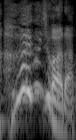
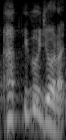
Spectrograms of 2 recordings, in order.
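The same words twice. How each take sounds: First: Squealed high and delighted; gleeful water. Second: Said in the usual way. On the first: Retold or imitated. Preacher voicing the happy water, high and gleeful. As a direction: voice the water as it laughs with joy. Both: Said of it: "이렇게 웃고 있대요".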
